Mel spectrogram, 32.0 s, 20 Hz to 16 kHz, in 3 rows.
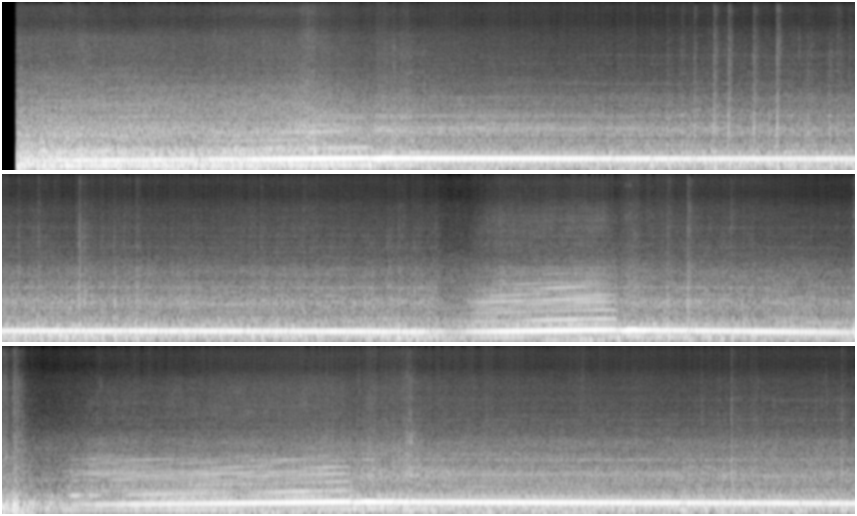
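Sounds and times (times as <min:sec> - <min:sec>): exhaust pops and crackles: 0:00.2 - 0:16.7, 0:17.8 - 0:22.7, 0:25.5 - 0:31.9
car engine through loud exhaust: 0:00.2 - 0:31.9.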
